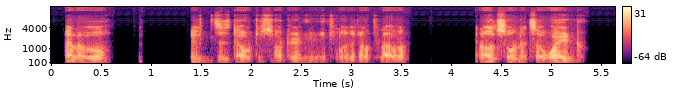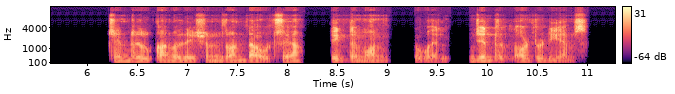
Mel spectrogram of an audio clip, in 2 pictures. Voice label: voice message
